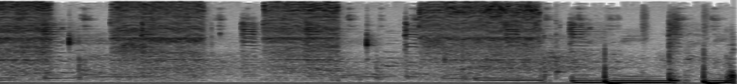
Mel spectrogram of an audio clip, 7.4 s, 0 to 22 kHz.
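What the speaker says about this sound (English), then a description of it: "I'm gonna spray the tops of these just a little." Cooking spray hisses in short bursts over the tops of chicken thighs in an Emeril Lagasse Power Air Fryer 360, with several brief sprays broken by clicks and small mechanical knocks, close up and without talk.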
